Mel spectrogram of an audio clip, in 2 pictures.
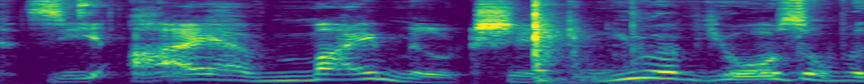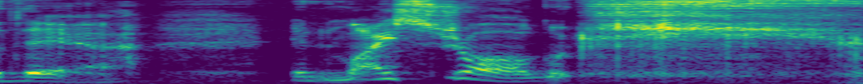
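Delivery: slow, put-on movie villain voice; a drawn-out villain taunt to the shorts; put-on deep voice. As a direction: gloat slowly like a movie villain. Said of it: "That's a deep voice".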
